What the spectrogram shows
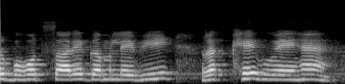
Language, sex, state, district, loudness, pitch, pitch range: Hindi, female, Uttar Pradesh, Shamli, -15 LUFS, 230 Hz, 225-240 Hz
